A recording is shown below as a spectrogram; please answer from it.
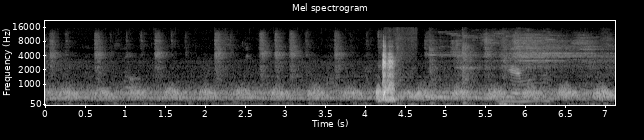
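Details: Fetal heartbeat of a baby girl, heard at home with a Doppler: rapid, steady whooshing pulses at roughly 140–150 a minute, a fast heartbeat in the normal range, with the baby's movement also heard.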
